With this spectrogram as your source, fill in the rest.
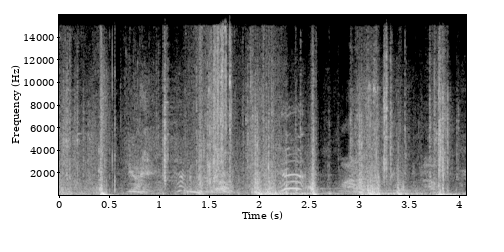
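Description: Heavy blows thud in a close scuffle.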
